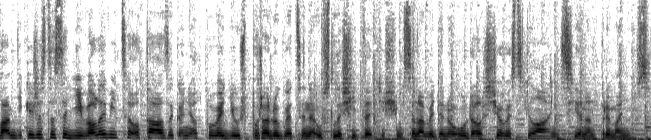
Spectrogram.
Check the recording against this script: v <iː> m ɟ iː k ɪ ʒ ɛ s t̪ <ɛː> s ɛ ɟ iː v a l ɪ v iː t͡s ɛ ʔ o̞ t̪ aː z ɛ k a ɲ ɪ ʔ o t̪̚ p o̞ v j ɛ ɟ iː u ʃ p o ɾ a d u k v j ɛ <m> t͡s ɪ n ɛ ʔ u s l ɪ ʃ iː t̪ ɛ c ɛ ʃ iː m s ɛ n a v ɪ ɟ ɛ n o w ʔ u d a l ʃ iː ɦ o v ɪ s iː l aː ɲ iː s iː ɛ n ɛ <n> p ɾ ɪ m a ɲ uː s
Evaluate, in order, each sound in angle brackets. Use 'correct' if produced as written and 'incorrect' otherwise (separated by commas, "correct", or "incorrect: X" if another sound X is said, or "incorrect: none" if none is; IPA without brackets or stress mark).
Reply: incorrect: aː, incorrect: ɛ, incorrect: none, correct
